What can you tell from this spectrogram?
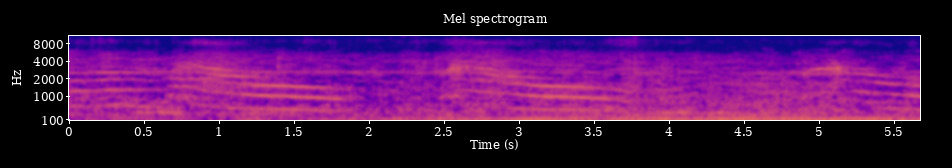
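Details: Cat calling her kitten: three drawn-out meows about two seconds apart, each starting high and sliding downward, over a low steady background hum.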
